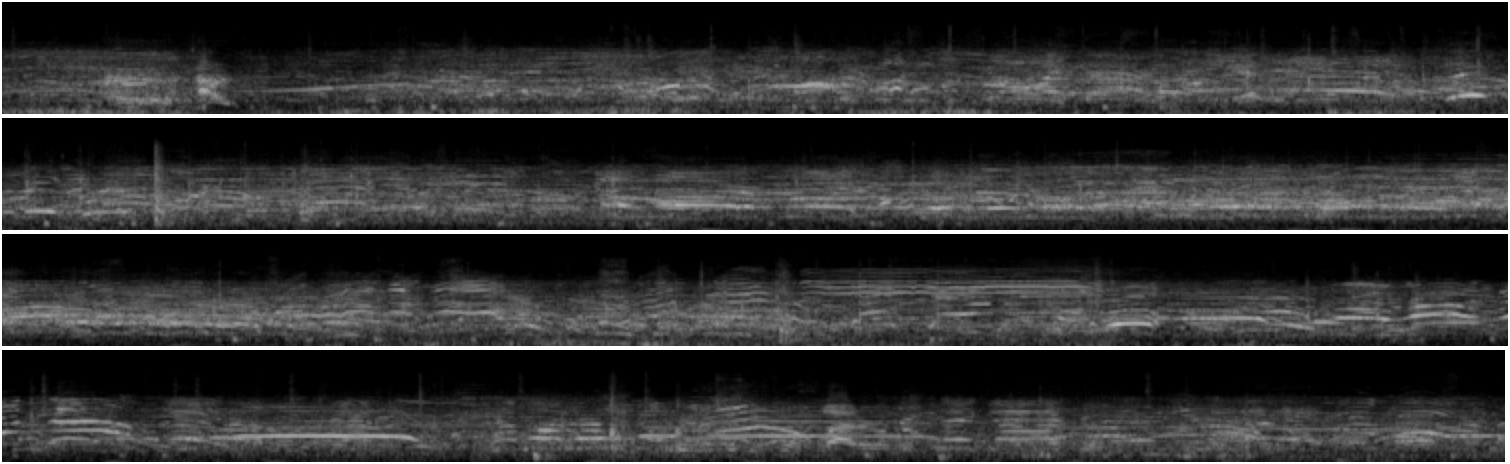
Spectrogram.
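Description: Crowd of spectators in the stands shouting and cheering during a track race, many voices overlapping, with a burst of higher-pitched yelling about two-thirds of the way through.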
